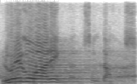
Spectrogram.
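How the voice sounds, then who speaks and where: A man's voice: high-pitched, sing-song, normal speed. A man delivering dramatic, declamatory scripted narration of history. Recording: long reverb with faint noise.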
